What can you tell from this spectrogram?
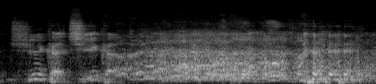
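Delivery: cowboy-style chant; playful cowboy impression. Shown as a demonstration. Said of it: "Say it like a cowboy".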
